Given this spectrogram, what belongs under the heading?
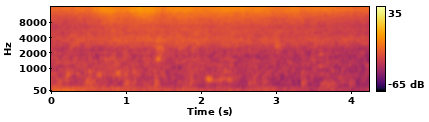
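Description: Carrots and yardlong beans fry in a pan with a steady, continuous sizzling hiss at moderate level, unbroken across the clip with no talking.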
